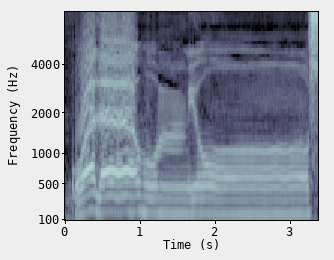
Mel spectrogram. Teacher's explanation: kita tebalkan karena dia bertemu dengan huruf shad yang di mana shad ada huruf isti'la. Istilah yang itu terangkatnya pangkal lidah dan dia juga idbaq.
